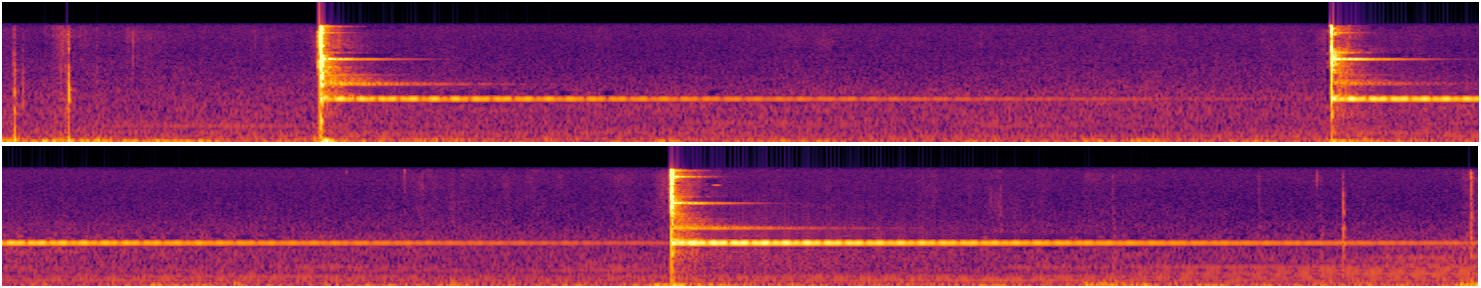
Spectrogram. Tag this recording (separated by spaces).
metal percussion pittsburgh ring signpost strike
